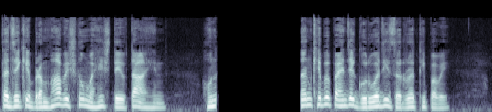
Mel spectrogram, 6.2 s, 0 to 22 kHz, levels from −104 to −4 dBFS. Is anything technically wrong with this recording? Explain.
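Yes, there's a playback stall. The speech cuts out mid-flow at 2.69 s and stays silent until 3.77 s, roughly a second of dead air. Most likely the player ran short of data or its thread got blocked, so output simply halted until it caught up.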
